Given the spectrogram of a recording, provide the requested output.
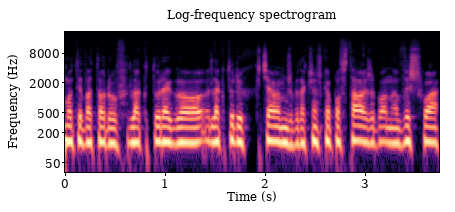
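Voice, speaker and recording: In a very clean recording with a silent background, a man at a medium pitch talks at a very fast pace, the sound dry and close with no echo. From north-eastern Poland (Warmia-Masuria). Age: 30s. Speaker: author. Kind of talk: casual interview.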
